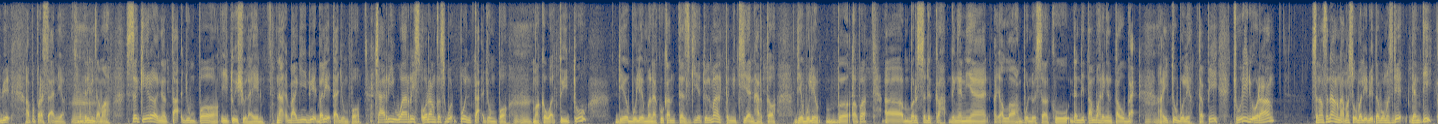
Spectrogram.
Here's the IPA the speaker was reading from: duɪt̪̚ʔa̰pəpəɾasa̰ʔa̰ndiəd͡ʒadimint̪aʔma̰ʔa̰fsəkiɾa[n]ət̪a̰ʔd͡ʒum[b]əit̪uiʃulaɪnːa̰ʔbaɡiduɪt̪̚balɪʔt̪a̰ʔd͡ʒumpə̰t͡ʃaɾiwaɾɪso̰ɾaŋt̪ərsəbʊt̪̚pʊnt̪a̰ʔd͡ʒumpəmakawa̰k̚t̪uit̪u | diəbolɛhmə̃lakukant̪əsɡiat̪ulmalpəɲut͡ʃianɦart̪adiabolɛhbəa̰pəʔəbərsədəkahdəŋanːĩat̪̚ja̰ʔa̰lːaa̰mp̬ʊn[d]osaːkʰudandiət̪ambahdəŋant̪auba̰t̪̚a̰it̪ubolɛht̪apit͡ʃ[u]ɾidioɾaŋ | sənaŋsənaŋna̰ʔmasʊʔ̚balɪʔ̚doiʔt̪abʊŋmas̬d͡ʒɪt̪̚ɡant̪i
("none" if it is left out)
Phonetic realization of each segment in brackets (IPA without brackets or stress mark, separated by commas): ɲ, p, d, u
